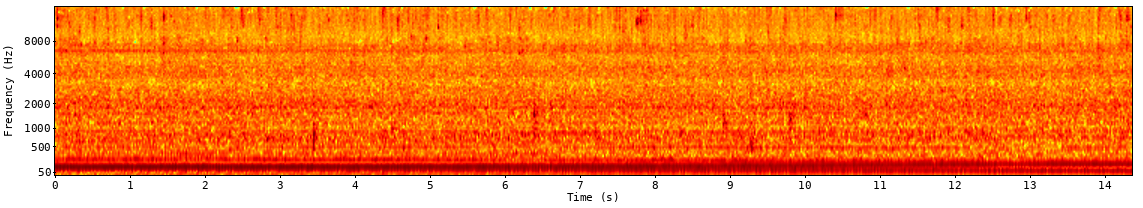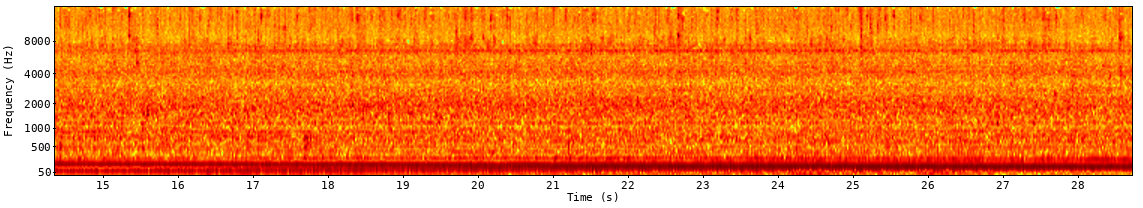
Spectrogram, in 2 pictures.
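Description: Aquarium pump humming steadily, with faint bubbling water.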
